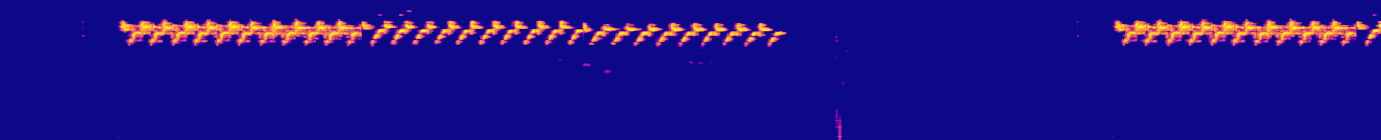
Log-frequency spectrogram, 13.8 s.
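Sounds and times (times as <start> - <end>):
European goldfinch Carduelis carduelis singing: 1.2 - 7.8, 11.2 - 13.8.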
